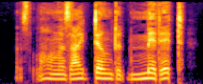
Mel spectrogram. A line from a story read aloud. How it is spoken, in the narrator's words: Birgitta muttered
